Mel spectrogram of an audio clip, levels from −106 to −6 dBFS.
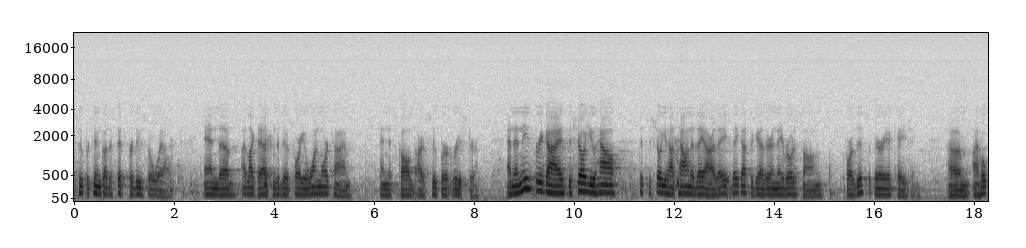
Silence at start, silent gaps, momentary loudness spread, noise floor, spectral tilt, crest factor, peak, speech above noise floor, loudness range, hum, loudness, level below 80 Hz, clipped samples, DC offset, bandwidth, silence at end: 0 s; none; 14 LU; -48 dBFS; -11 dB/octave; 18 dB; -6 dBFS; 25 dB; 7 LU; none; -24 LUFS; -48 dBFS; under 0.1%; under 0.1%; over 20 kHz; 0 s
